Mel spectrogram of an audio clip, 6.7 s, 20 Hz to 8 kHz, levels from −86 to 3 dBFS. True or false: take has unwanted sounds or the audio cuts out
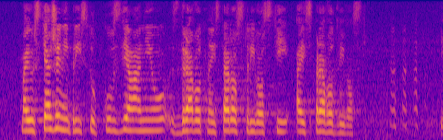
true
